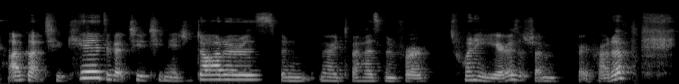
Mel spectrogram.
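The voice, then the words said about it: Mixed Canadian and British accent. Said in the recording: “I am originally from Vancouver, Canada, but I've been living in London, England for over 20 years, which is why I have a weird accent”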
